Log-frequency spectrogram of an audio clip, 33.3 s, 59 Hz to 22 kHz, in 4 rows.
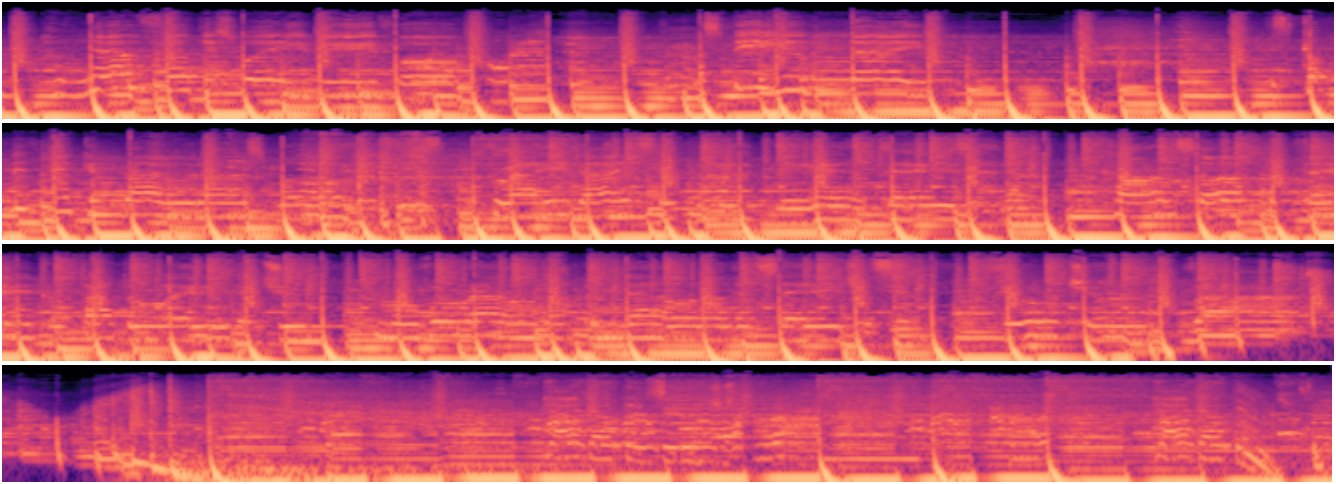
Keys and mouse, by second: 1.4-4.1 typing, 1.5 ctrl+=, 2.6 click, 3.4 ctrl+-, 3.7 click, 5.2 click, 6.6-9.9 alt+drag, 11.1 ctrl+=, 11.5-12.1 space, 13.1-13.6 click, 13.7 ctrl+z, 14.2-14.7 click, 15.2 right click, 16.6 click, 16.9 ctrl+-, 18.4 click, 18.7 right click, 19.3 click, 21.1 ctrl+=, 21.4 space, 22.6 Down, 23.6 Right, 25.2-25.7 drag, 28.7-29.6 drag, 30.0 Right, 31.1-32.2 click, 32.4 right click.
